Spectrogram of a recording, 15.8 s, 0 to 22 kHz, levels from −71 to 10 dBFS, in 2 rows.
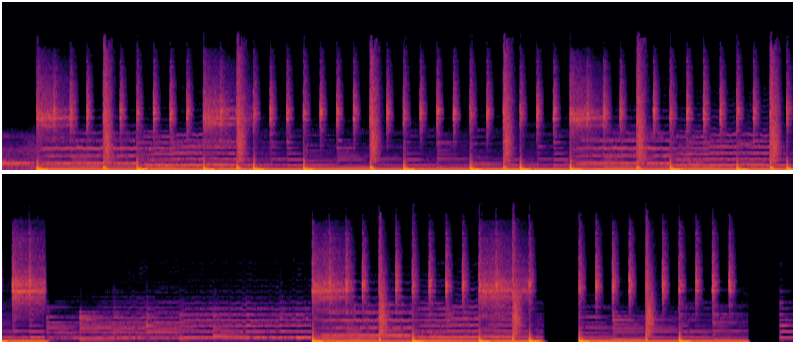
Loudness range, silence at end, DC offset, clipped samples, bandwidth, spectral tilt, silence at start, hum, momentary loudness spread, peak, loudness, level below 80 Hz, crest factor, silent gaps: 5 LU; 0 s; under 0.1%; under 0.1%; 17 kHz; -4.5 dB/octave; 0 s; none; 13 LU; -4 dBFS; -18 LUFS; -18 dBFS; 12 dB; 13.55-13.66 s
